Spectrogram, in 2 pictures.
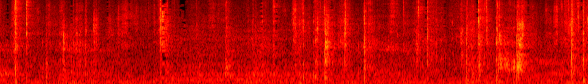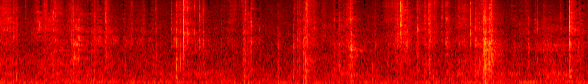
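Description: Cardstock being folded by hand along its perforated lines into a box lid: quiet, scattered crackles and small taps of the card as it is creased.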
